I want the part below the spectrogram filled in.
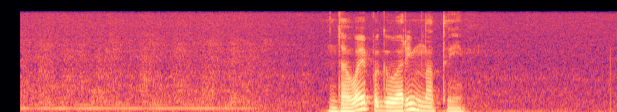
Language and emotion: Russian, neutral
